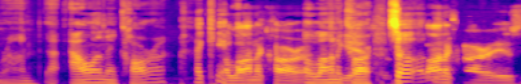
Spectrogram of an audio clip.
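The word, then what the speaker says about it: Aulonocara: How do you pronounce that name, Ron? Alanakara? I can't. Alanakara.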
